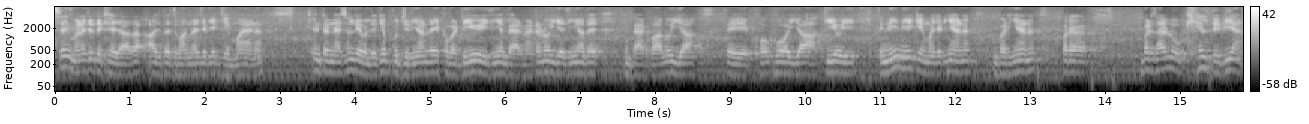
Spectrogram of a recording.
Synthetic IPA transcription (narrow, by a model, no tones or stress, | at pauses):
seimənaːd͡ʒed̪ekʰjaːd͡ʒaːt̪aːʔə̰d͡ʒd̪aːzəʋaːnad͡ʒeːɽɪjãːɡeːmːãːɦɛn | ɪɳʈəɾnɛːʃnəlːeːbəld͡ʒeːkiãːpʊd͡ʒd̪ijãːnt̪eɪkʋəɖiːɦoːiːd͡ʒɪjãːbɛːʈmɛ̃ːɳʈənɦoːijaːd͡ʒɪjãːt̪eː | bɛːʈbaːlɦoːiːjaː | t̪eːkʰokɦoːiːaːɦaːkːiːɦoːiː | t̪eːnəĩːnəĩːɡeːmãːd͡ʒeːɽɪjãːɦən | bəɽ̤ɪjãːɦən | pəɾ | bəɽeːsaːɾeːloːkkʰeːld̪eːbiːɛn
